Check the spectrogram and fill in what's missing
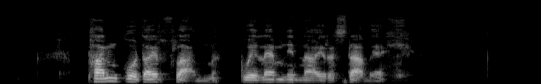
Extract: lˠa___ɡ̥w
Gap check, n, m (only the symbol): m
